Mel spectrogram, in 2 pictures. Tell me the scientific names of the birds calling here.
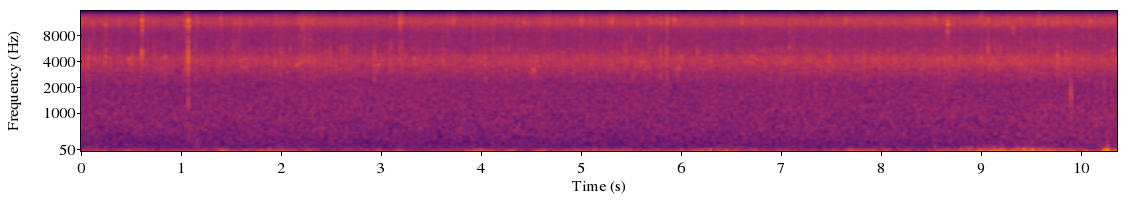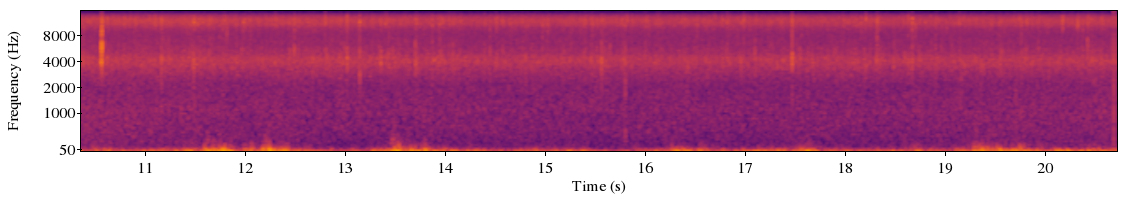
Chlorodrepanis virens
